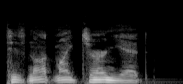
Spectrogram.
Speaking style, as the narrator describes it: groaned Cap'n

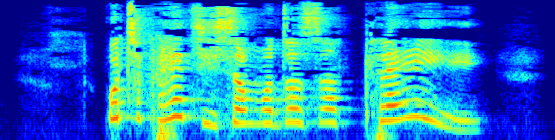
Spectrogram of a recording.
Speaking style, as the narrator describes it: she cried

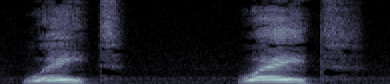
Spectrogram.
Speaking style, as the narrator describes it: He called out

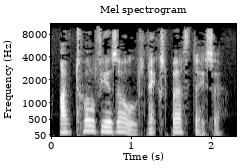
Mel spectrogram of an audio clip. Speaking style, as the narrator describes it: said Stephen

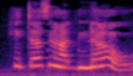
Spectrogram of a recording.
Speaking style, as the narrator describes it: sobbed

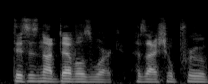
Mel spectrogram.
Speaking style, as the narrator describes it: Jonas said

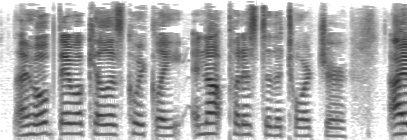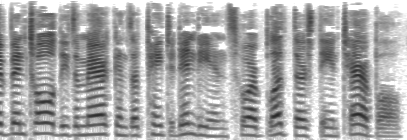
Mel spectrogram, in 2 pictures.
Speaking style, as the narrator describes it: Benny said in a hollow voice

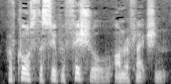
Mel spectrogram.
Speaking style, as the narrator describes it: said Flambeau

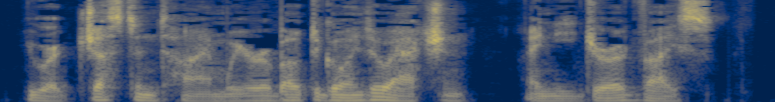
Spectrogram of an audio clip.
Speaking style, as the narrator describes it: said the Confederate chieftain gravely

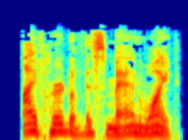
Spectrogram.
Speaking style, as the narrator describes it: said the general

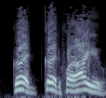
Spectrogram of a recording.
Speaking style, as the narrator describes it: we shouted in terrified distress

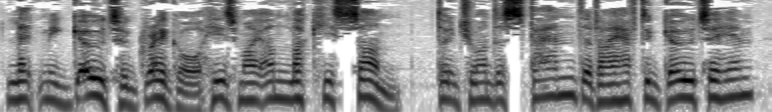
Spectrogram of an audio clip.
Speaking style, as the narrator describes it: they had to hold her back forcefully, and when she then cried

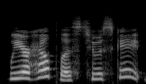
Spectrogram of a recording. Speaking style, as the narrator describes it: sighed the wizard

